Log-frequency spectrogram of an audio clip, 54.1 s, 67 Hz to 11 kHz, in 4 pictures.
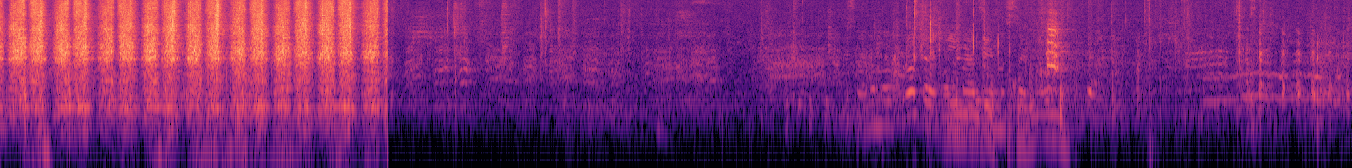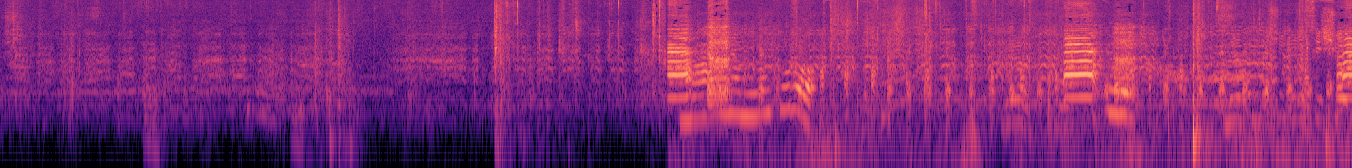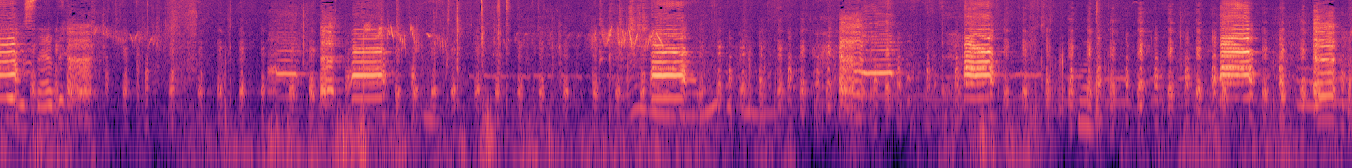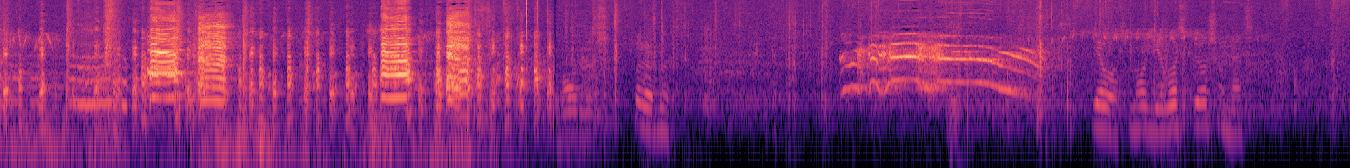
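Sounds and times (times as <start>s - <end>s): chickens clucking: 0.0s - 47.1s
rooster crowing: 49.0s - 51.0s.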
